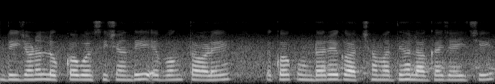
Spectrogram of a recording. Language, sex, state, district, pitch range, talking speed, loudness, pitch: Odia, female, Odisha, Malkangiri, 215-225 Hz, 120 wpm, -16 LUFS, 220 Hz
